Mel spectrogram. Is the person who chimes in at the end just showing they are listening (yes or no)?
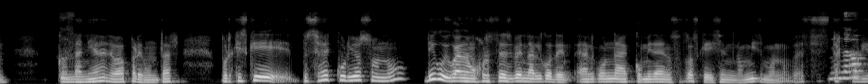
no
